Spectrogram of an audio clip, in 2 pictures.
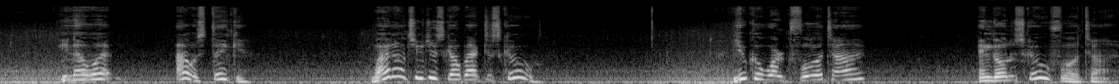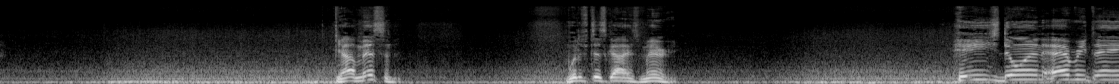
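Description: A middle-aged man talks with animation close to a phone microphone, in bursts with pauses.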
